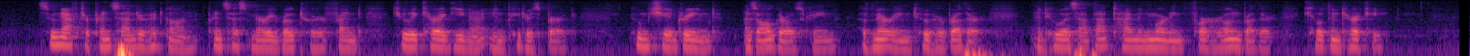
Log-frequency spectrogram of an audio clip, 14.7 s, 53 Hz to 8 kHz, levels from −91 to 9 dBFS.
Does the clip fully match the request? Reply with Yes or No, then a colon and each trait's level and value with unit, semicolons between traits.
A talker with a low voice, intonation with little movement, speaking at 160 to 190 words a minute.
Yes: low, 115 Hz; narrow, 2.1 semitones; average, 180 wpm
